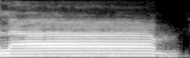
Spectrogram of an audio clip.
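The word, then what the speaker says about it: لام: তিন আলিফ টান দিয়ে বলতে হবে। লাম।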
